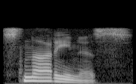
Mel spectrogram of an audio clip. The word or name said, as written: snottiness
